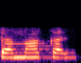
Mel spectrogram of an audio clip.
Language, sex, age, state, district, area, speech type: Sindhi, female, 18-30, Madhya Pradesh, Katni, urban, conversation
